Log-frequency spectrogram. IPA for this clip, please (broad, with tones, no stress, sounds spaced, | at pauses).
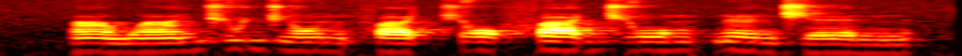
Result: ã˨ w ã˨˦ d͡ʒ u˦ d͡ʒ ɔ̃˨ n f a˨ t͡ʃ ɔ˧ f a˦ d͡ʒ oː˦ m ɗ ɛ̃˧ d͡ʒ ɛ˨ n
